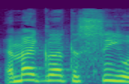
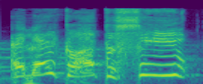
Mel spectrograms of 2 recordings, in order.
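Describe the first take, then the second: First: It is said in the speaker's normal voice. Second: It is said in a strained character voice.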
